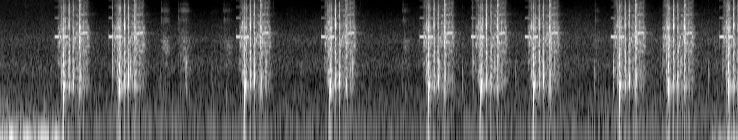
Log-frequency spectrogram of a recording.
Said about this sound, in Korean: 아름다운 순천만을 향해 열심히 셔터를 누르고 있는데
